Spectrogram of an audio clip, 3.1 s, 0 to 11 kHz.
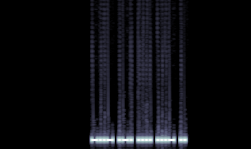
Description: Morse code, heard as a keyed tone, about 50 wpm, 690 Hz. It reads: XRHVI
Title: Code Groups - 5 Letters - 50wpm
